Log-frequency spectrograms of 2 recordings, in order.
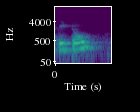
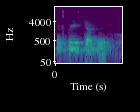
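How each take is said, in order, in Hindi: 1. शब्द का अंत 'tome' वाली आवाज़ से होता है। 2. शब्द का अंत 'tuh-mee' वाली आवाज़ से होता है। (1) "आपको स्पेलिंग के लिए ये हेल्पफुल होता है" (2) "ये है इसका साउंड"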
